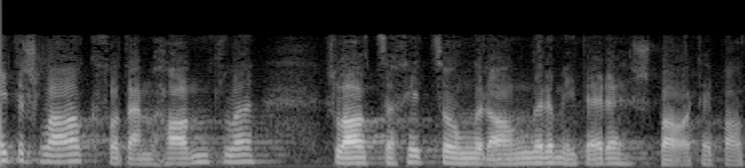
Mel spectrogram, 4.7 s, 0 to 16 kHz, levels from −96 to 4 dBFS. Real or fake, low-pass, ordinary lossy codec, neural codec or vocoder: real; 7.2 kHz; none; none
